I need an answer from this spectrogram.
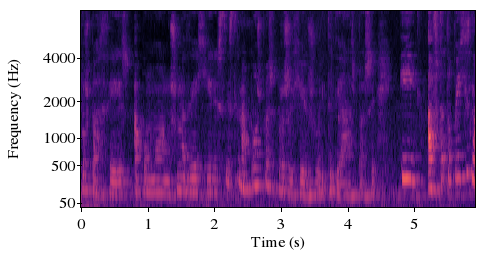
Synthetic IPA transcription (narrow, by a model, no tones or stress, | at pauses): pɾospɐθisɐpo̞mo̞nosunɐðiɐçiɾist̪ist̪inɐpo̞spɐsi̥pɾo̞so̞çisuḭt̪iðiɐspɐsi | iɐft̪ɐt̪ɐopieçiznɐ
